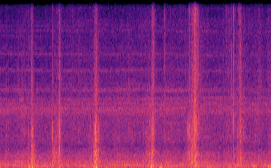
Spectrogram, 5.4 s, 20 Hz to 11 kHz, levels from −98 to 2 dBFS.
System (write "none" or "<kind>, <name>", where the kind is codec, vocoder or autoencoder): none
